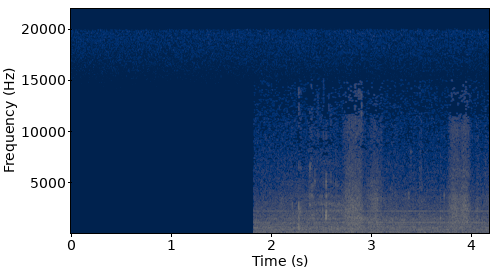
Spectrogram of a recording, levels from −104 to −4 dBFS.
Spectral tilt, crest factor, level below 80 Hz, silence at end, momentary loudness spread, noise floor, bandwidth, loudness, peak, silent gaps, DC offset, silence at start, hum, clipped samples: -3 dB/octave; 26 dB; -80 dBFS; 0 s; 7 LU; -87 dBFS; over 20 kHz; -58 LUFS; -36 dBFS; none; under 0.1%; 1.8 s; none; under 0.1%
